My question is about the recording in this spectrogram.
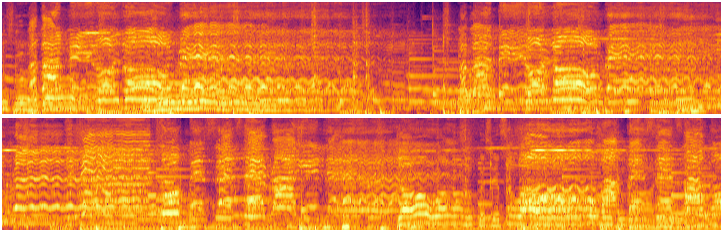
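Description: A man singing a gospel song through a microphone, with wavering held notes, over steady instrumental backing.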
